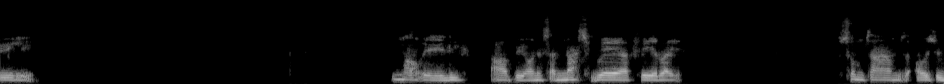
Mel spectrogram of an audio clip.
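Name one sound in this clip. A young man speaks calmly over an online call, in short phrases with pauses.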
